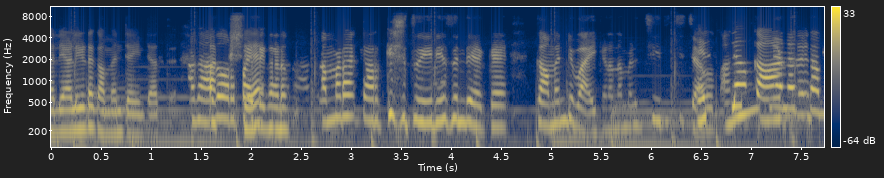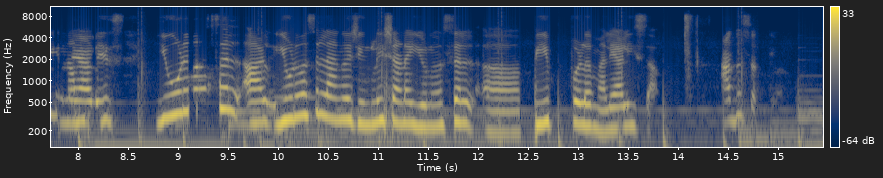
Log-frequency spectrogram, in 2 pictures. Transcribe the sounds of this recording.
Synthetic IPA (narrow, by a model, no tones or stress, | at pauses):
ɐlɐjaːɭijuɽe̞kɐmendaːjindaːt̪ːɨɐðɐpɐðorɐʂpːaeːjʈːekaːɳum | nɐmːuɽe̞kɐrkːiɕɨt̪wiːɾijɐs̬indejokːe̞ | kɐmendɨʋaːjikʲːɐɳɐmnɐmːɐɭt͡ɕiðit͡ɕːit͡ɕːaeʋumɐːaːkaːnɐɐɐnɐɐjaːɭis | juːɳiʋɐrsɐlaːɭjuːɳiʋɐrsɐlːaːŋɡʋed͡ʑiŋɡɭiːʂaːɳɨjuːniʋɐrsɐlpiːpːɨɭɨmɐlɐjaːɭisa̰ːm | ɐðɨsɐt̪jɐmaː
